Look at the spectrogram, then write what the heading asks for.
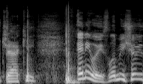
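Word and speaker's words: JAKI: It says J-A-K-I, so Jackie. Maybe that's how you pronounce it, Jackie.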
